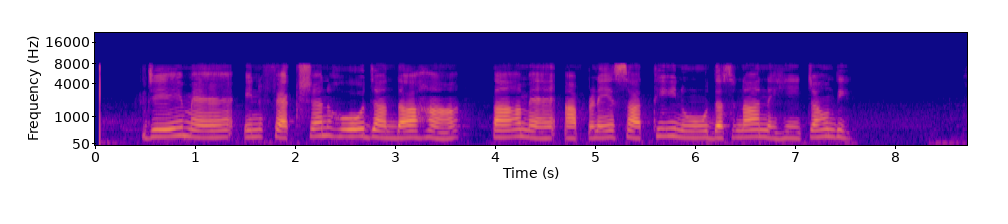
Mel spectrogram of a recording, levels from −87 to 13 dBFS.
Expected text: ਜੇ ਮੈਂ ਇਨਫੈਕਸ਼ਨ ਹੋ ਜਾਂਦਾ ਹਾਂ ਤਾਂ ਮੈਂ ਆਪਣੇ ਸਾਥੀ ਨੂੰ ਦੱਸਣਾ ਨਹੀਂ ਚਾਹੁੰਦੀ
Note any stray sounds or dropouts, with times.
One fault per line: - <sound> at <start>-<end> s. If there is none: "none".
none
